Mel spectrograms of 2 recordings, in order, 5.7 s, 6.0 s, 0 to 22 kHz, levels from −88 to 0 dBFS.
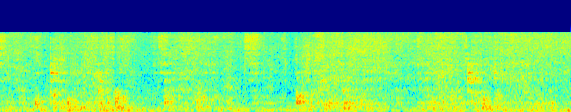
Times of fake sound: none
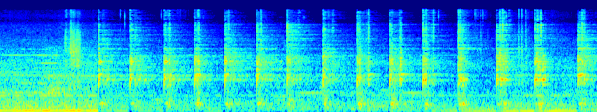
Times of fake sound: none

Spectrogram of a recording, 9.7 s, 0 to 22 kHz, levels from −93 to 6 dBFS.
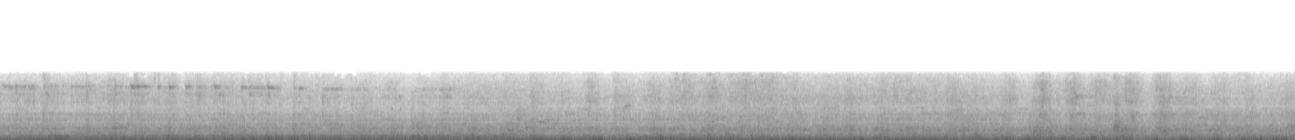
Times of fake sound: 0.6-1.9 (vocoder, BigVGAN v2)

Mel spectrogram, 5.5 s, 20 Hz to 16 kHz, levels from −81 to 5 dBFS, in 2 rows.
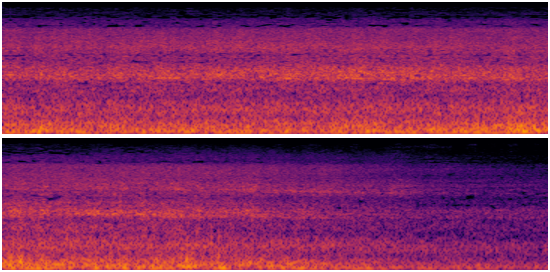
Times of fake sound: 3.0-4.8 (vocoder, BigVGAN v2)

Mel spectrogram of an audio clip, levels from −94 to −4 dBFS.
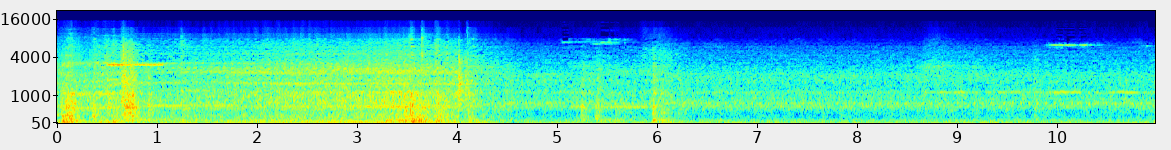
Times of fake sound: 0.0-2.4 (vocoder, BigVGAN v2); 2.9-11.0

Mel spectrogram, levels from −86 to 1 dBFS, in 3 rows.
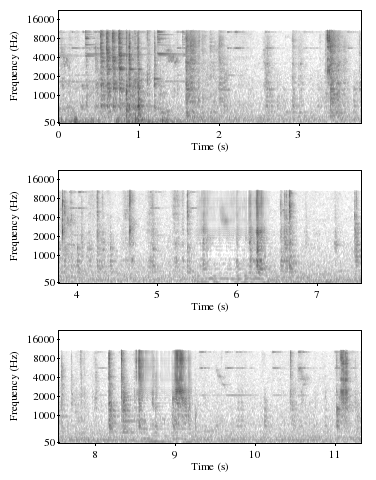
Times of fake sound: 5.5-6.4 (vocoder, BigVGAN v2); 8.5-9.2

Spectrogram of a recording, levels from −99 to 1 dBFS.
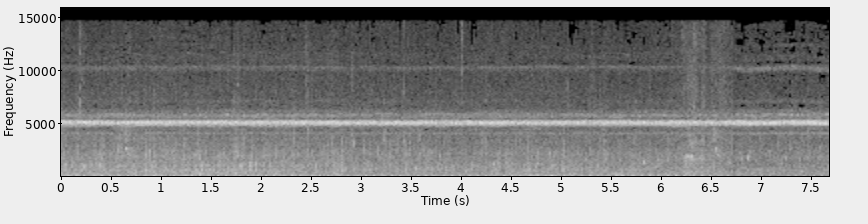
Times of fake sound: none

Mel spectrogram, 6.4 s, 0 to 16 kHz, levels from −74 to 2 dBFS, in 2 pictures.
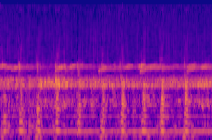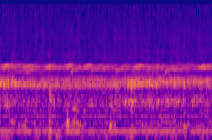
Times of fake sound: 0.0-6.4 (vocoder, BigVGAN v2)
